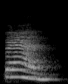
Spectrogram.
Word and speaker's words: pen: ऐसे ही पैन, PAN, पैन, एंड PEN, पेन। Difference पता कर सकते हैं। एंड हमारे प्रोनाउंसिएशन के चेंज होते ही, वोवल साउंड चेंज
